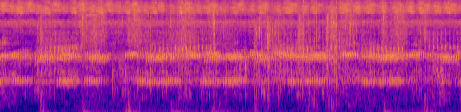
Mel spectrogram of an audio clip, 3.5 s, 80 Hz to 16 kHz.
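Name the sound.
frog chorus croaking in a swamp, from video game The Witcher 2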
